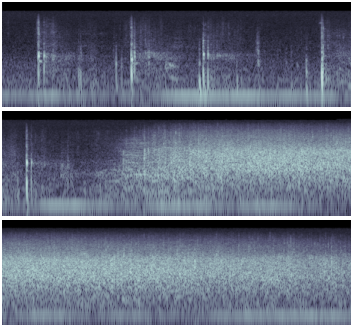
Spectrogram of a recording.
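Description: Tennis ball struck by rackets on a grass court: five sharp hits within about four seconds of a short rally. From about five seconds in, crowd applause swells up and carries on loudly.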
